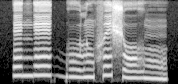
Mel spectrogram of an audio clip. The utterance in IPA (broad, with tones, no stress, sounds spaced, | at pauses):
e˦ ŋ eː˦ ɡ͡b uː˨ l ũ˨ f e˦ ʃ oː˨ ɣ ũ˨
